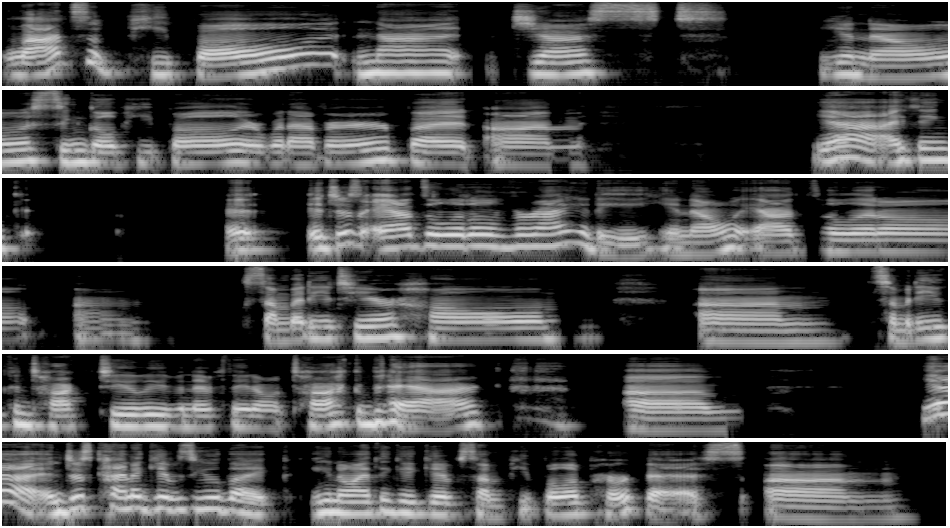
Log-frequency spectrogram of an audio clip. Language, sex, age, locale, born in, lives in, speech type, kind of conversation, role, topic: English, female, 35-39, en-US, United States, United States, conversation, unstructured, none, What makes pets such important companions in our lives?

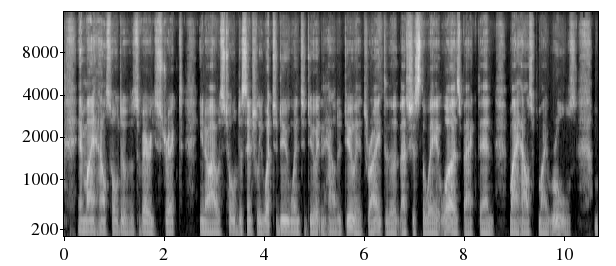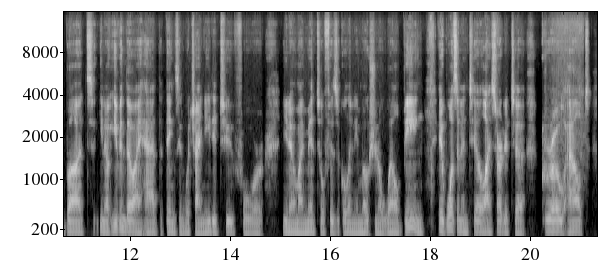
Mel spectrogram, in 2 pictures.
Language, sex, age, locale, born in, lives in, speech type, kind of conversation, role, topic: English, male, 40-44, en-US, United States, United States, conversation, unstructured, none, Which small rituals or quick stress relievers help you get through tough days, and how did you discover them?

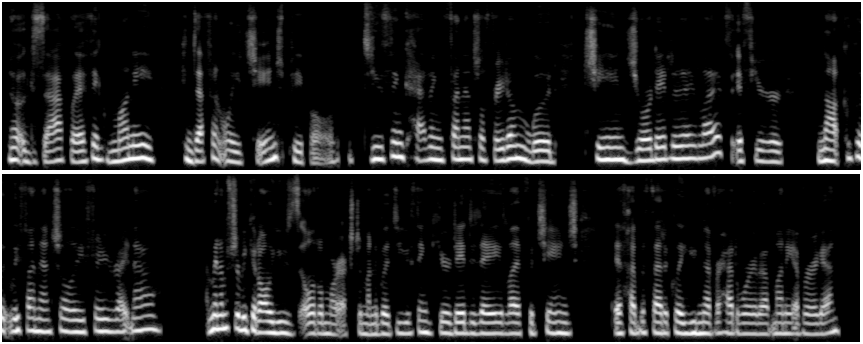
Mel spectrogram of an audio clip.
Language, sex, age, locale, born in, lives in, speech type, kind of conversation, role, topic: English, female, 40-44, en-US, United States, United States, conversation, unstructured, none, What does financial freedom mean to you?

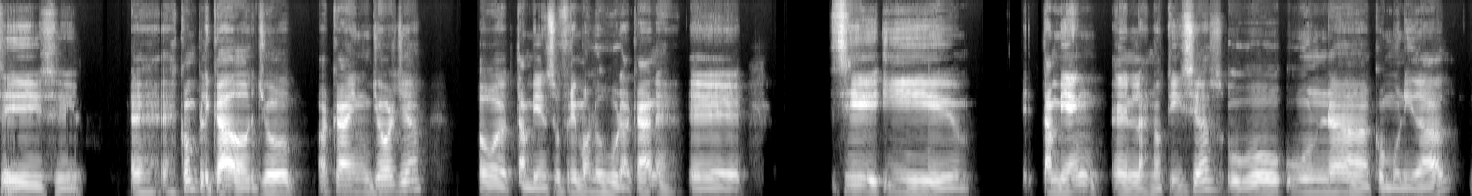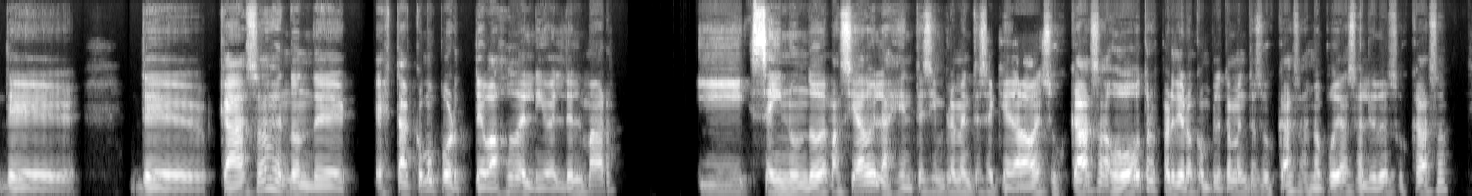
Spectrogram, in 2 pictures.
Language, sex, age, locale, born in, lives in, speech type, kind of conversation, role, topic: Spanish, male, 25-29, es-VE, Venezuela, United States, conversation, unstructured, none, ¿Cómo te sientes cuando las noticias hablan de crisis humanitarias?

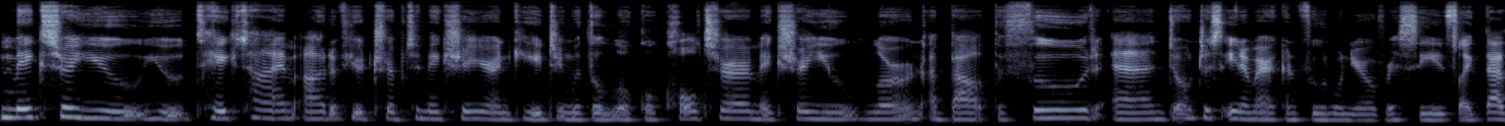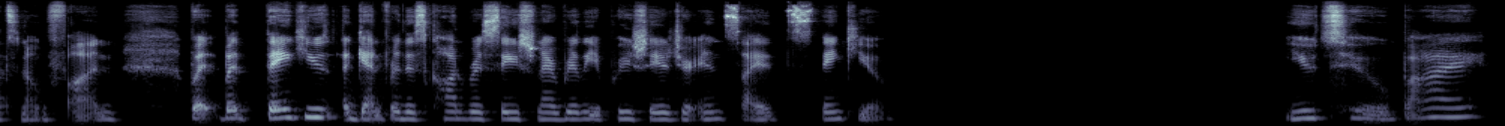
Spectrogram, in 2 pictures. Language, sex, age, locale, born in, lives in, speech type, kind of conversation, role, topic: English, female, 25-29, en-US, United States, United States, conversation, unstructured, none, How can you plan travel that respects the environment and local communities, and which simple choices make the biggest difference?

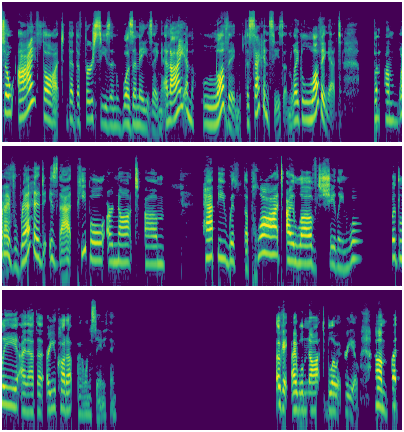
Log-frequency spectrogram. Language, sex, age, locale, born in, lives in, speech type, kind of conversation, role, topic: English, female, 35-39, en-US, United States, United States, conversation, unstructured, none, What are your plans for the weekend—recharging at home, exploring nearby, or doing something spontaneous?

